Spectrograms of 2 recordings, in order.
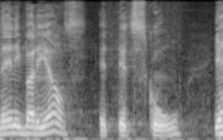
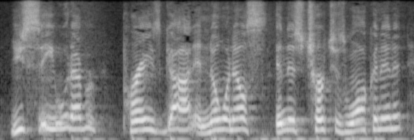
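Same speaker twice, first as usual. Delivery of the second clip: ordinary talk, nothing marked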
